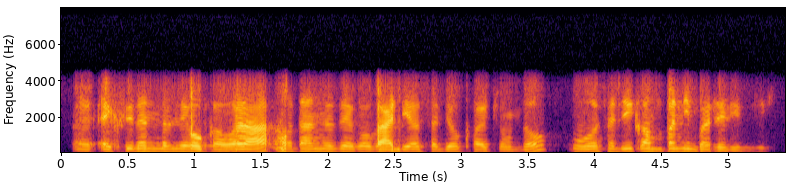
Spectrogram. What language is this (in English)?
Sindhi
